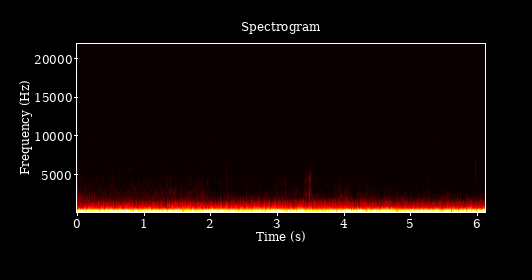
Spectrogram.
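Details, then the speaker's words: Tata Altroz cabin while driving, after a rubber piece was fitted at a loosened lever to cure a cricket-like rattle from the left corner; only a steady low road rumble with no clicks or ticks, so the cabin is quiet with no rattle. "Rubber फल को उसे करने के बाद आप यह raw footage देख सकते हो इसमें आपको मेरी कर की नॉइस बिल्कुल भी पता नहीं चलेगा"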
